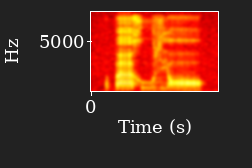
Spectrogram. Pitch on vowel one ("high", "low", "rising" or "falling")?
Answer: high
